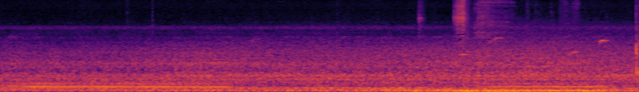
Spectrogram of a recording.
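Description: A road vehicle passing by, a low rumble that builds to its loudest near the end, with a short hiss about six seconds in.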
